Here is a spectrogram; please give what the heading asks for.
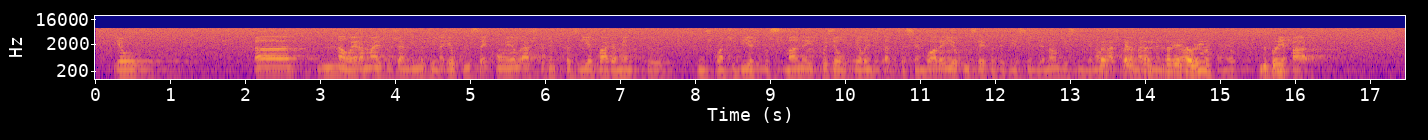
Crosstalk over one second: present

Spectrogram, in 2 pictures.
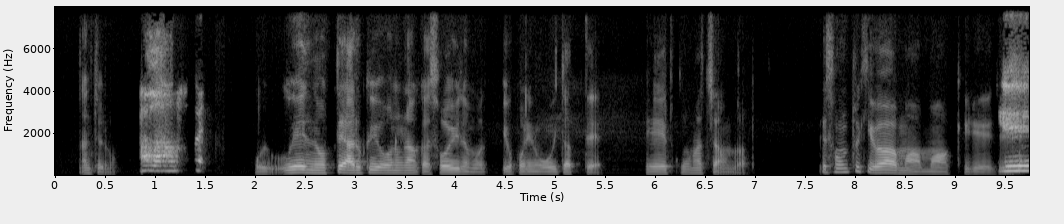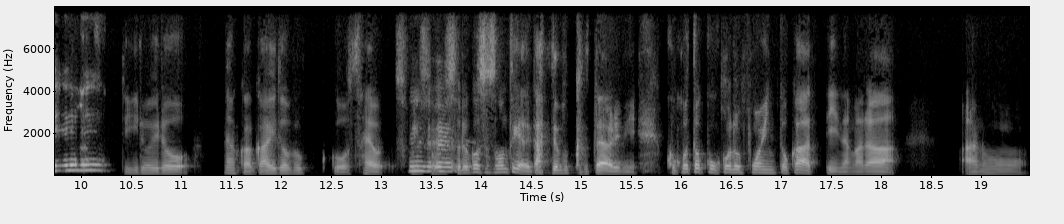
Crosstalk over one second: none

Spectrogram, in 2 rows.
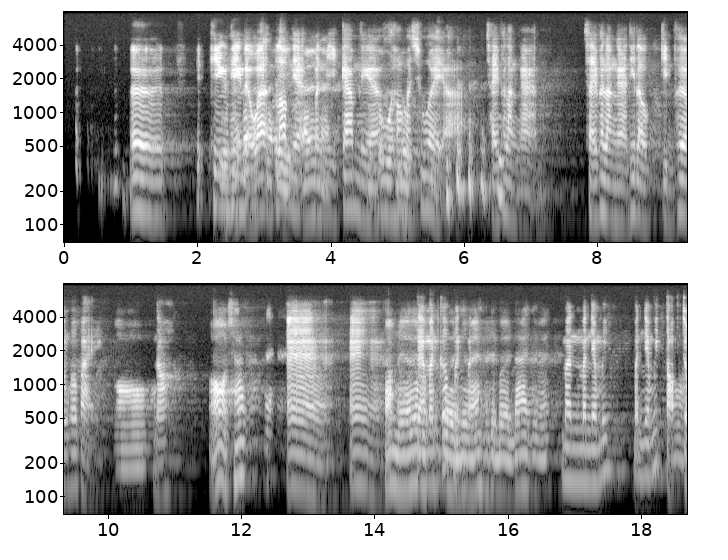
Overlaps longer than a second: present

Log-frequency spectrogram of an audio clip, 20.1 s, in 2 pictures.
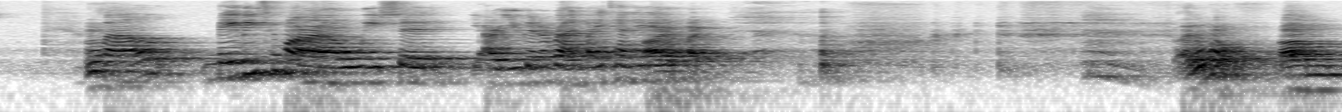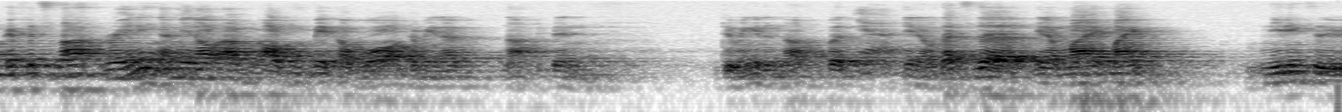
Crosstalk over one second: none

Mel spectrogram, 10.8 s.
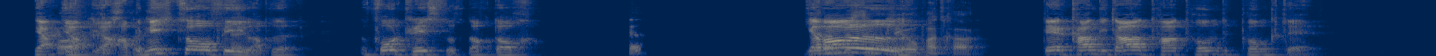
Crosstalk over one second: present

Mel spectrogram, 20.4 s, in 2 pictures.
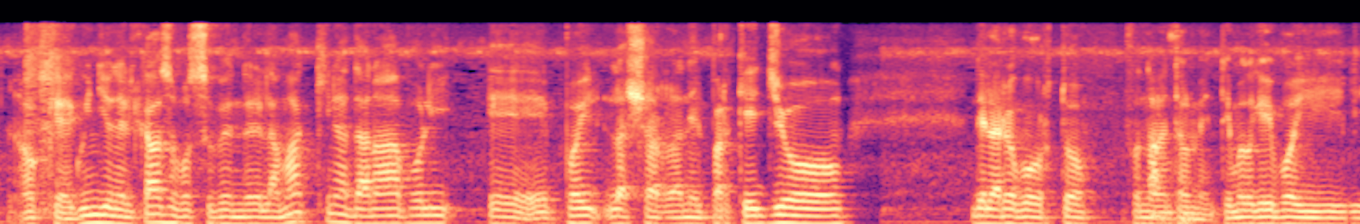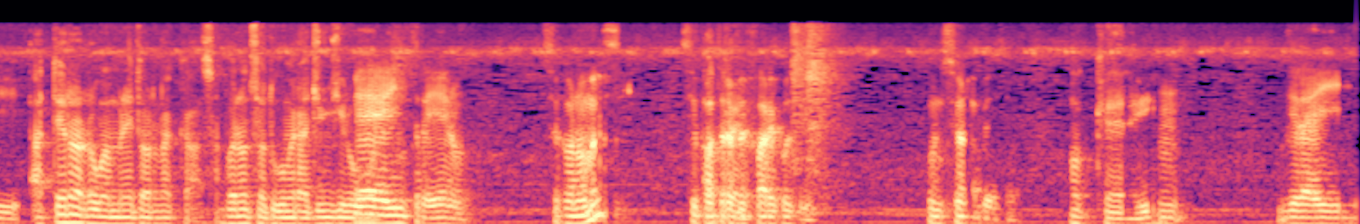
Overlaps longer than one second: none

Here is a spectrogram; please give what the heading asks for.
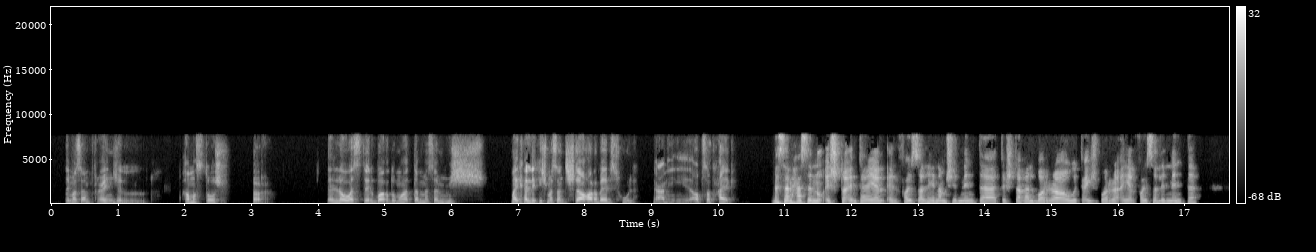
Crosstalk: none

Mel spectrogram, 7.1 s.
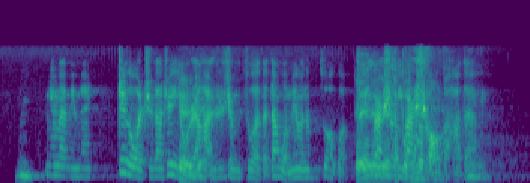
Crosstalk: present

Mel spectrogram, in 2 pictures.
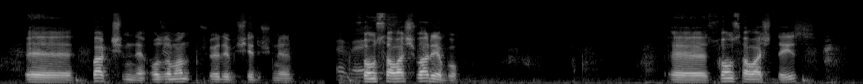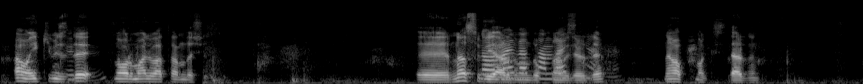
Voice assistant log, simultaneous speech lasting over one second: present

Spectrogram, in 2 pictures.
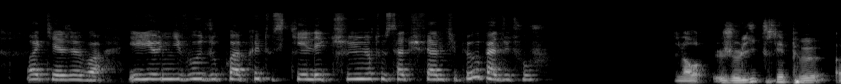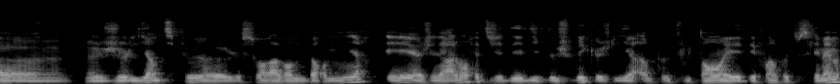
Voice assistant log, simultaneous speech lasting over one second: none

